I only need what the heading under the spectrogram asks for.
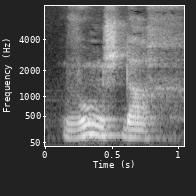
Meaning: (noun) Wednesday; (adverb) on Wednesday
- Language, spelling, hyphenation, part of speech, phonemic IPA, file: Dutch, woensdag, woens‧dag, noun / adverb, /ˈʋuns.dɑx/, Nl-woensdag.ogg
